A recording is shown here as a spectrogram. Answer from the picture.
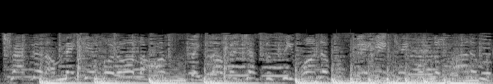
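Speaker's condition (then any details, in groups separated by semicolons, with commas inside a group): No condition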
